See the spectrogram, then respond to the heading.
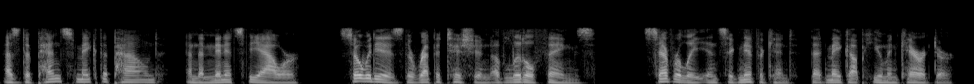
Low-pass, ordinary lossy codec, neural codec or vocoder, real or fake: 5.4 kHz; Opus, 32 kbps; none; real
